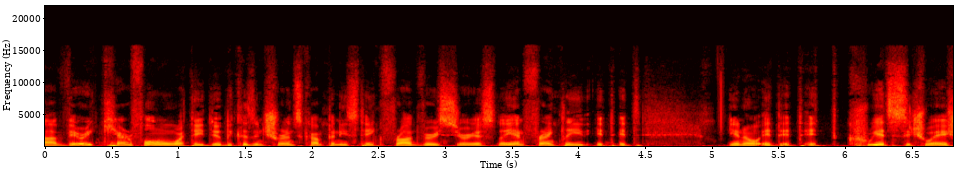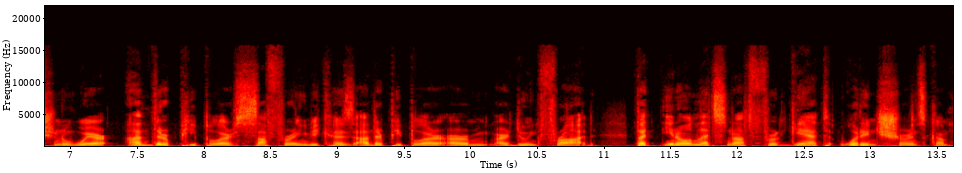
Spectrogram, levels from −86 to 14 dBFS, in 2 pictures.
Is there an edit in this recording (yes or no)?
yes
